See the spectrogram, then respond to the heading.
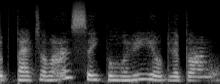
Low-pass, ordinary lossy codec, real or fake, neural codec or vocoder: none; none; fake; codec, 44.1 kHz, 0.9 kbps, DAC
